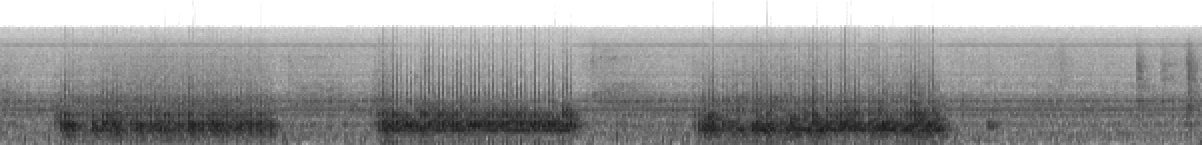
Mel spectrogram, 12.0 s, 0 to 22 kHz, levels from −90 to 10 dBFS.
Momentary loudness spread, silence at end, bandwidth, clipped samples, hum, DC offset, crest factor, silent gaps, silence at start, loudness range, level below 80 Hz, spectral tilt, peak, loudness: 15 LU; 0 s; 10.5 kHz; under 0.1%; none; 0.4%; 10 dB; none; 0 s; 2 LU; -34 dBFS; -6.5 dB/octave; 0 dBFS; -8 LUFS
